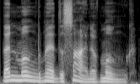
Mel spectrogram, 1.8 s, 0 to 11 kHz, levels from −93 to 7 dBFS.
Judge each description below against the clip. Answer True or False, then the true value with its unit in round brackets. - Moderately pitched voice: False (125 Hz)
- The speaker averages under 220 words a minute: False (240 wpm)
